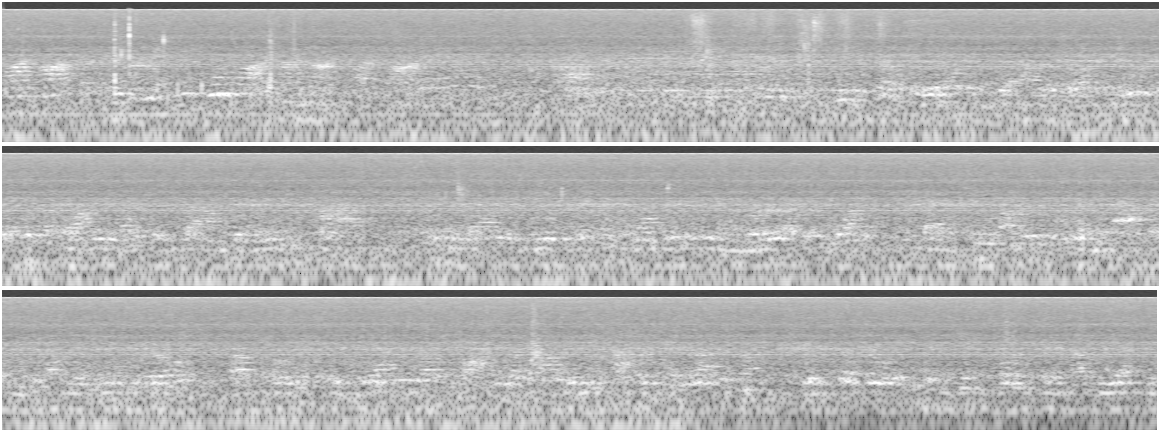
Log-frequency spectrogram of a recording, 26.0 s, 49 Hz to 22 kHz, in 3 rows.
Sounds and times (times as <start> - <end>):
Speech: 0.0 - 26.0.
